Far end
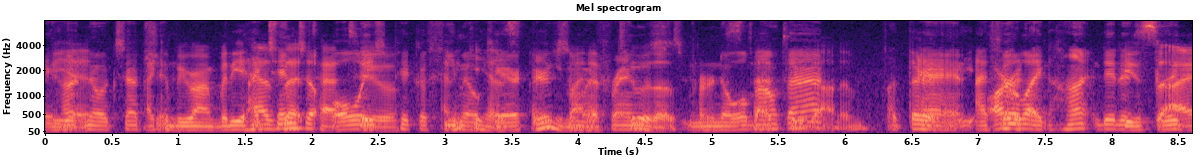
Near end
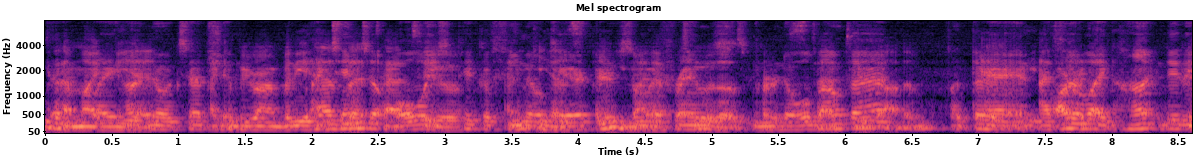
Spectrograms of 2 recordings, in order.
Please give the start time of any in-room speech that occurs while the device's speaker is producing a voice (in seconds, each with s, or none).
none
